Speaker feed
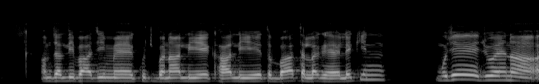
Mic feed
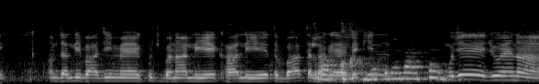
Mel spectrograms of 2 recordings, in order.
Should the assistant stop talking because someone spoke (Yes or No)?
Yes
